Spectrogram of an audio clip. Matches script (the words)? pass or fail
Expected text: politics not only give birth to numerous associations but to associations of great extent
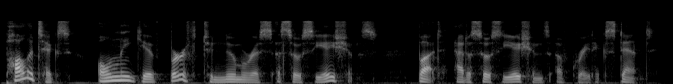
fail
